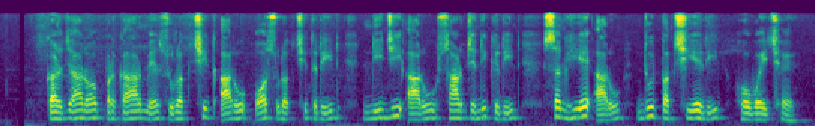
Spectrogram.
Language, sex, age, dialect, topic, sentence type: Maithili, male, 18-24, Angika, banking, statement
